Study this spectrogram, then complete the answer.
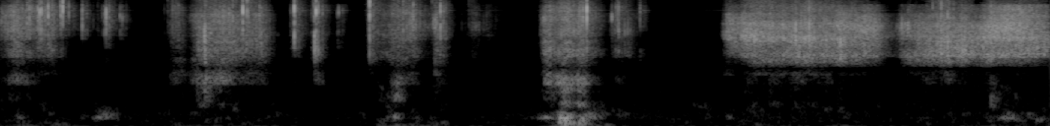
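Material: Rice.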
